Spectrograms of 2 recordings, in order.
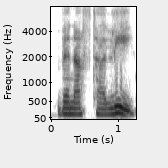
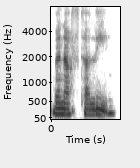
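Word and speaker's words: וְנַפְתָּלִי: So the accent is on venaftali, the last syllable, venaftali. Okay, so this is a gimel with a kamatz and the dalet together, we say gad.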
